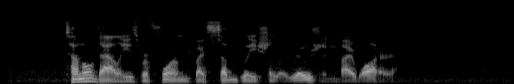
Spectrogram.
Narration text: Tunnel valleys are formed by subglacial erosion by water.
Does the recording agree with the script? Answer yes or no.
no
